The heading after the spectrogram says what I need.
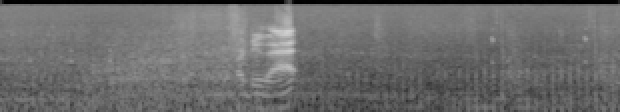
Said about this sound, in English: Holy crap, that's a helicopter.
